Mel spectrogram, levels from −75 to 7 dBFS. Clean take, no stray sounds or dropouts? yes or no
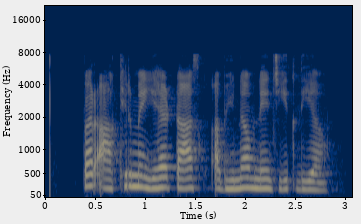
yes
